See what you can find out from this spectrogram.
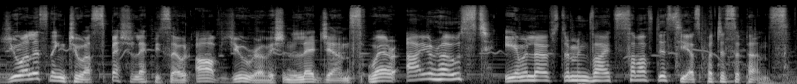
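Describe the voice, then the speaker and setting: A man's voice: a little high, sing-song, normal speed, hardly any pauses, fairly bright tone, faint music behind. A man hosting an interview podcast in a playful, teasing way. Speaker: podcast host.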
